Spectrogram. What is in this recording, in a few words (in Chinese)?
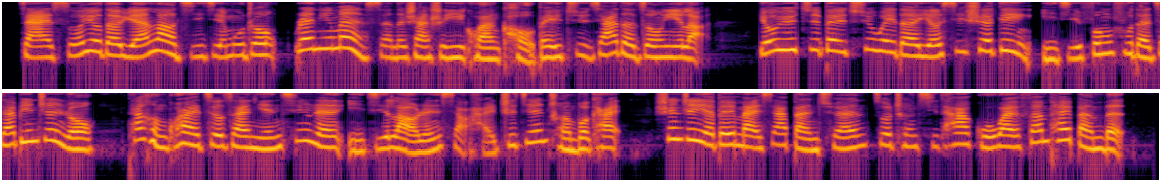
评论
